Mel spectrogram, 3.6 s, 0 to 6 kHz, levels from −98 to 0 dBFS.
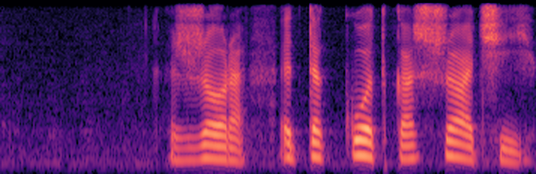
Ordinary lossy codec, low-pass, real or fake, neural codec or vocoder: none; 5.4 kHz; real; none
